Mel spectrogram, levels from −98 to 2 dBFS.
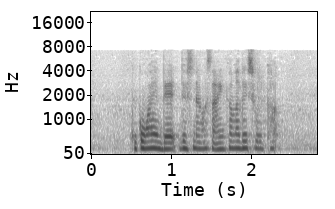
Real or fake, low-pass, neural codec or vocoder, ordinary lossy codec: fake; none; codec, 16 kHz, 1.1 kbps, Voila-Tokenizer; none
